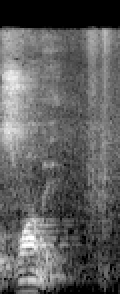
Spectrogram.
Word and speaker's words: Swami: very strong argument that the Sanskrit V was originally pronounced as a W, which we still do, like in, for example, Swami. The V is pronounced like a W.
